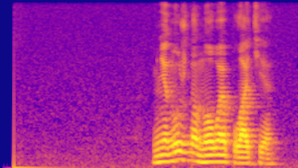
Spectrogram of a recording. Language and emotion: Russian, neutral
